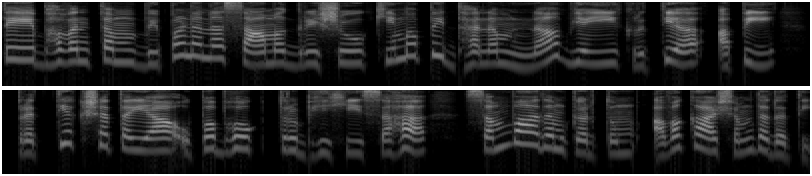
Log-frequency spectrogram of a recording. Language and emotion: Sanskrit, neutral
